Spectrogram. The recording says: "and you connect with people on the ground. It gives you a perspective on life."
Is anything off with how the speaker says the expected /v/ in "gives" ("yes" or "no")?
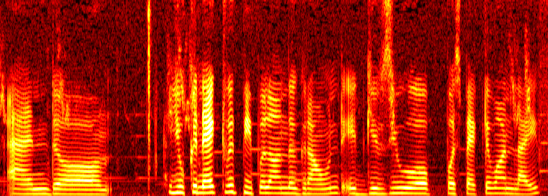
no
